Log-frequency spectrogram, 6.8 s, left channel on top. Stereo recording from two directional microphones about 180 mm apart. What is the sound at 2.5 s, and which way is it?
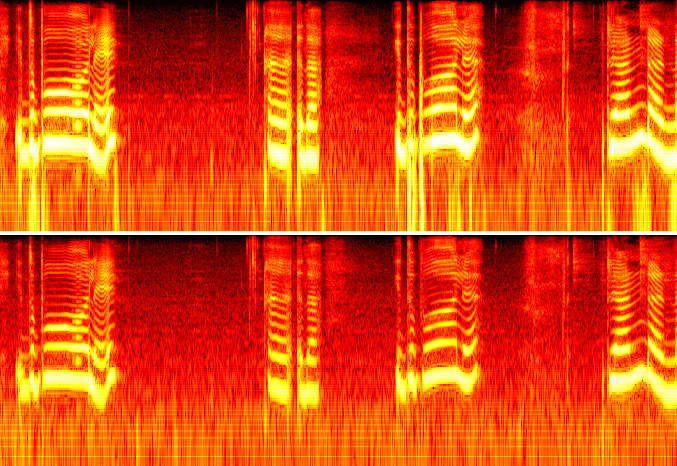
A child's voice, 55° left (ahead or behind).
